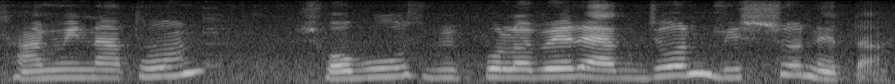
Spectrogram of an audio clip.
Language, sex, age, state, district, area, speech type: Bengali, female, 60+, West Bengal, Howrah, urban, read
